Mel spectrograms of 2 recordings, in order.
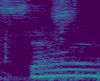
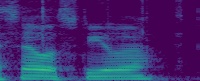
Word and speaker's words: Celesteela: Celesteela. Yeah, Celesteela. Celesteela.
